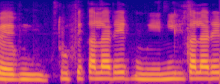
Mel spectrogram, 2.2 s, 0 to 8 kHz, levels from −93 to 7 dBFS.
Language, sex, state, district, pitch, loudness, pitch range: Bengali, female, West Bengal, Paschim Medinipur, 205 Hz, -17 LUFS, 185-210 Hz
